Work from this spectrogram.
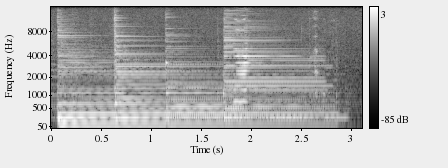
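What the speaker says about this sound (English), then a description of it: "go ahead and fret that 7th fret there instead of a harmonic" A single guitar note fretted at the seventh fret rings out clearly and sustains, with a few faint string touches as it slowly fades, close and alone.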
